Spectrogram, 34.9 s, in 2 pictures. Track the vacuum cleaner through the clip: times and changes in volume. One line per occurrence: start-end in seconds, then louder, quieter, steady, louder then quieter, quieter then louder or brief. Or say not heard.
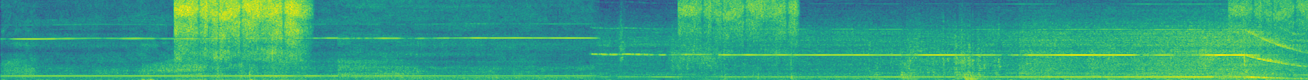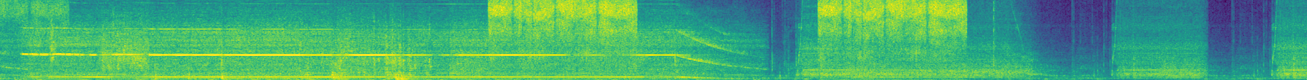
0.0-34.8 louder then quieter.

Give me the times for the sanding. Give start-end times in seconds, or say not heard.
2.3-4.2, 9.0-10.7, 16.4-18.4, 23.9-25.9, 28.3-30.4.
